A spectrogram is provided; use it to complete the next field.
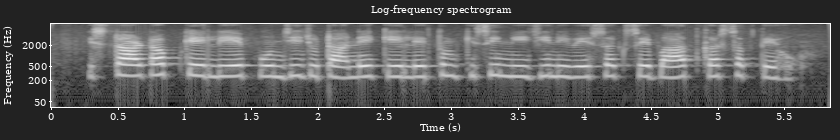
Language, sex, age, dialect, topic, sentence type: Hindi, female, 25-30, Garhwali, banking, statement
